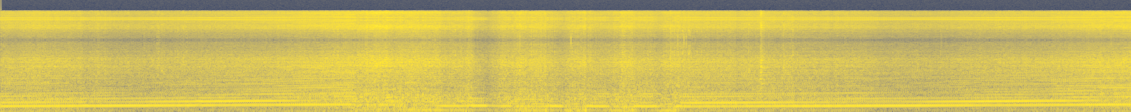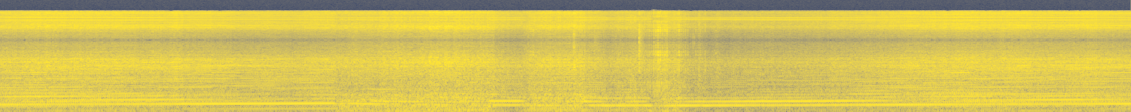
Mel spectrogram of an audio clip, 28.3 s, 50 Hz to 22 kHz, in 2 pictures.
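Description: BMW 325i race car's straight-six engine at racing speed, heard from inside the cabin, its pitch climbing steadily in long pulls and falling away a few times, about five seconds in, at around eighteen seconds and at around twenty-two seconds.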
